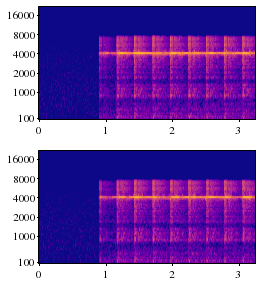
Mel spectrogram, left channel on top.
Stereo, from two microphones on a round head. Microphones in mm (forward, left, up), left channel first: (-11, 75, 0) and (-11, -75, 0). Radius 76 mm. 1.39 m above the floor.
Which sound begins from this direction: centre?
A bicycle bell, at 0.9 s.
